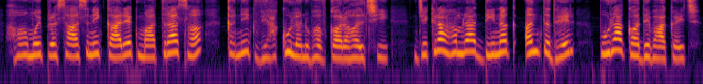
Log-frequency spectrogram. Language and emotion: Maithili, fearful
